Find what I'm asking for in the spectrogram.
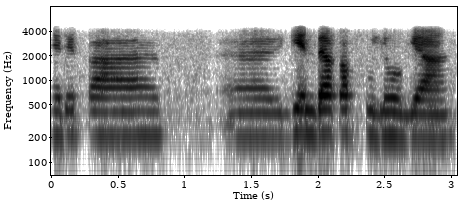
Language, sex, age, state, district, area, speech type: Hindi, female, 18-30, Madhya Pradesh, Harda, urban, conversation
